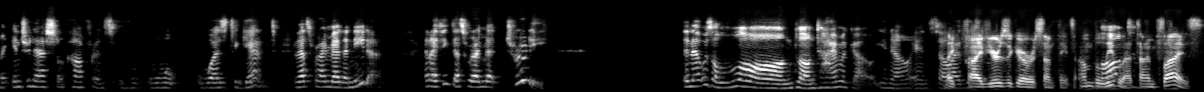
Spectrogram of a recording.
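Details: Adult woman with lifelong stuttering, currently more difficult with eye closures due to a cold and COVID after-effects; stuttering.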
